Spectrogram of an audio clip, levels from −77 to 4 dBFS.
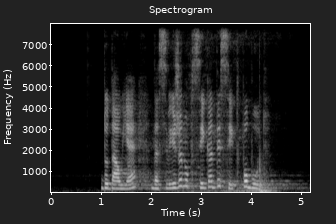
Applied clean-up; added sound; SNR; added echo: none; Subway, metro, underground; 12 dB; reverberation time 1.2 s.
